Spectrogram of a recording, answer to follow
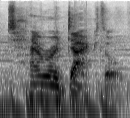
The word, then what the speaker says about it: pterodactyl: Then we've got ocean eggs and the fossil egg with a pterodactyl. Yes, that's actually how you spell pterodactyl. The P is silent, in case you wanted an English lesson.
